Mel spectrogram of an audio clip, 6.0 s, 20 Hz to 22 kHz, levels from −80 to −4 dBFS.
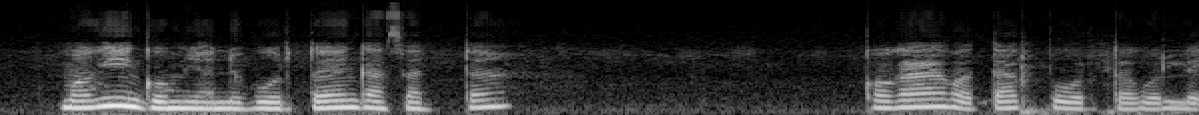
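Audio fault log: throughout Opus compression: the speech is plainly rough and grainy rather than swirly, with noise-like texture replacing fine detail. The bandwidth stays full up to 20.2 kHz. The likely cause is Opus in CELT mode filling starved bands with folded or noise energy, which fits roughly 16 kbps.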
